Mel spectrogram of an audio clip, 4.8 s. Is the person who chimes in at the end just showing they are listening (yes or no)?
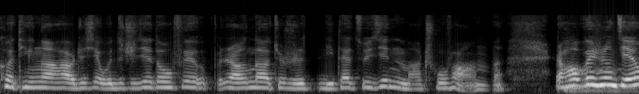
yes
